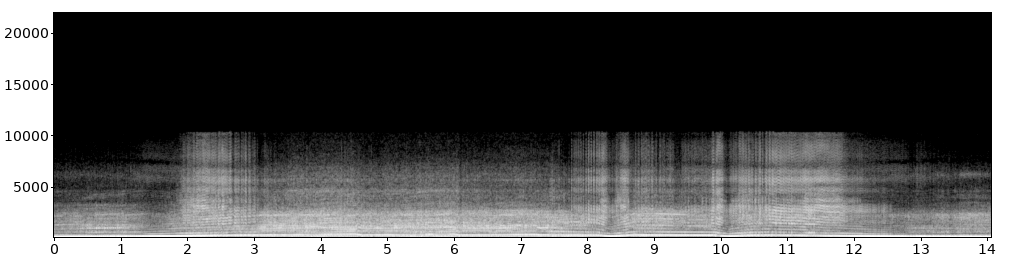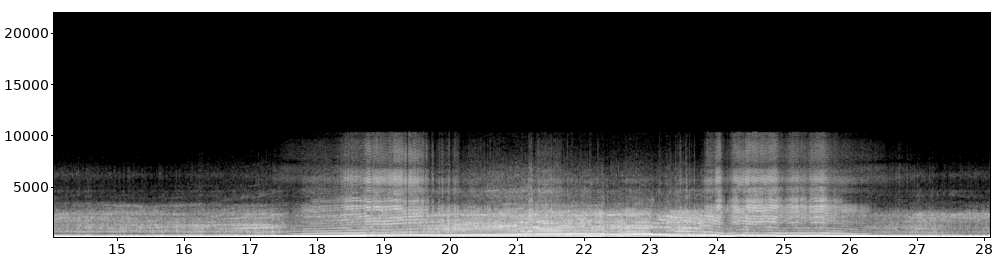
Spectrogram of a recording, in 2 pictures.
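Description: Yamaha R1 sportbike's inline-four engine at racing speed, heard from on board: the note climbs for several seconds as the bike accelerates, then falls away into a corner with short dips and jumps as the rider shifts down. The pattern happens twice.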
